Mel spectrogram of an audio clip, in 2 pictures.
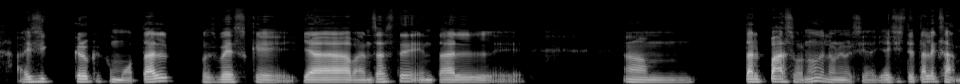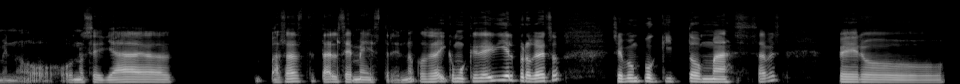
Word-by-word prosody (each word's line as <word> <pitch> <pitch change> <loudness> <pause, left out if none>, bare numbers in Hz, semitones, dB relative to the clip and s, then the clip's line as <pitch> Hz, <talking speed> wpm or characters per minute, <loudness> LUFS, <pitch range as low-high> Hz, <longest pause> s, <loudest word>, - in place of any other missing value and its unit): ahí 120 +2 -1
sí 130 0 -3 0.2
creo 130 -1 +4
que 135 0 -13
como 105 -5 -3
tal, 150 +6 +5 0.2
pues, 110 -2 -6
ves 115 0 +2
que 105 -3 -4
ya 110 -1 +7
avanzaste 125 +7 0
en 105 0 -3
tal, 105 -1 +1
eh, - - -13 1.0
am, 105 -2 -3 0.5
tal 125 -1 +4
paso, 125 -4 +3
¿no?, 135 +7 -2
de 150 - -4
la 115 - -3
universidad. 105 0 -6
Ya 105 +2 -4
hiciste 120 +2 -5
tal 120 +3 +2
examen, 110 -7 -3
o - - -15 0.4
o 105 - -9
no 110 0 -1
sé, 110 -1 -5
ya 115 0 +1 1.0
pasaste 135 +6 -2
tal 120 -4 0
semestre, 110 -3 -3
¿no? 105 - -4
O 125 - -5
sea, 130 - +2
ahí - - +2
como 140 -1 -1
que 145 - -3
de 150 - +3
ahí 190 +5 +2
el 200 -1 +5
progreso 155 - +3 0.5
se 140 - +1
ve 145 - 0
un 145 0 -1
poquito 140 -1 -1
más, 125 -1 +3
¿sabes? 185 +10 -6 0.6
Pero, 105 -3 -2
115 Hz, 155 wpm, -24 LUFS, 105-130 Hz, 1.0 s, ya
